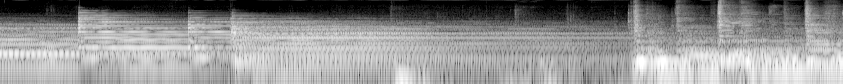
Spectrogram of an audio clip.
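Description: Electronic keyboard playing chords, the last one held and slowly fading; about five seconds in, a steel-string acoustic guitar comes in loudly with strummed chords.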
